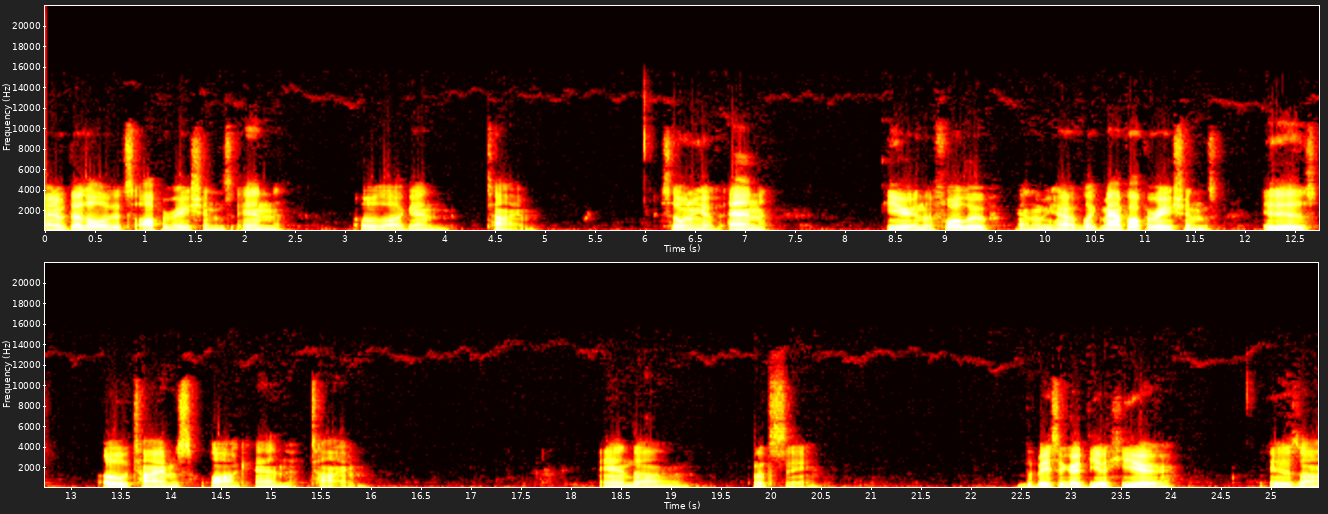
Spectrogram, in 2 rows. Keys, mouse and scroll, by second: 7.2-8.3 drag, 9.2 click, 18.6 click, 22.8 click, 23.3-25.1 drag.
